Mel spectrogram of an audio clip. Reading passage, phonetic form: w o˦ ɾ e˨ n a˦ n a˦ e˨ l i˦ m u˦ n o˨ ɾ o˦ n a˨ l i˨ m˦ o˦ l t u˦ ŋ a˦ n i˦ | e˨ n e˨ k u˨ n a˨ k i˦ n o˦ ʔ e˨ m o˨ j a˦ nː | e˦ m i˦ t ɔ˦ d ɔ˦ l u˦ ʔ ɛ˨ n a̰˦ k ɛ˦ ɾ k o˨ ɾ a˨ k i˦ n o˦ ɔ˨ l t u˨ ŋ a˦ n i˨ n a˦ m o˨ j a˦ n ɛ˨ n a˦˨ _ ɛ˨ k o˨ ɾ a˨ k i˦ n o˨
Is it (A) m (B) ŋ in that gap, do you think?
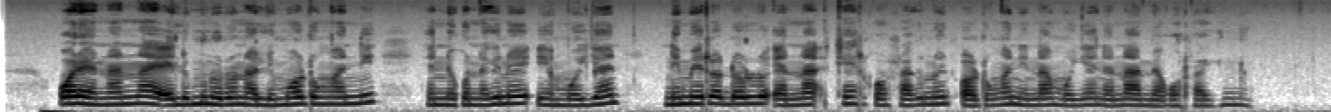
A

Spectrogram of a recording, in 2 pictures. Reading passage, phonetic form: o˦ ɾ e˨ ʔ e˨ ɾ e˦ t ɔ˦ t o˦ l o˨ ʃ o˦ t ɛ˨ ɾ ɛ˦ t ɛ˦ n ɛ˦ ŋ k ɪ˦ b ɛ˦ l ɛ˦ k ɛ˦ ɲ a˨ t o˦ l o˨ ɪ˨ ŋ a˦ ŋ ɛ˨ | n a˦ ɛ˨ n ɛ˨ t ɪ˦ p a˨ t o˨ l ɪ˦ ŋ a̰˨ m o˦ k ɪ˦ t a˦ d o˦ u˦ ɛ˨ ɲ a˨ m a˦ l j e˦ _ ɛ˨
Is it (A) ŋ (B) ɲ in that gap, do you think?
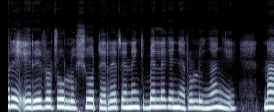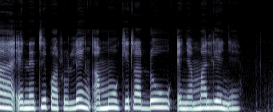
B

